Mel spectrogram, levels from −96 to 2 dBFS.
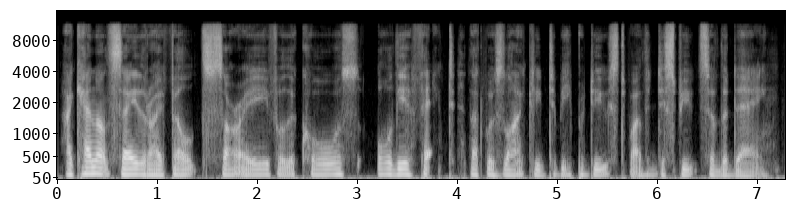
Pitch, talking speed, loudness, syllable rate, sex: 110 Hz, 205 wpm, -20 LUFS, 5.3 syllables/s, male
